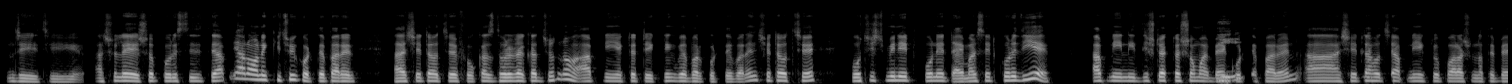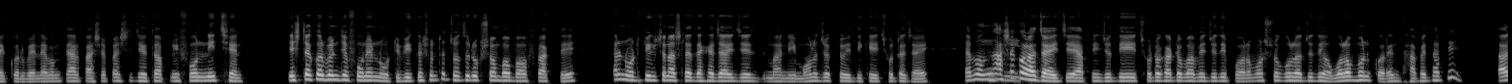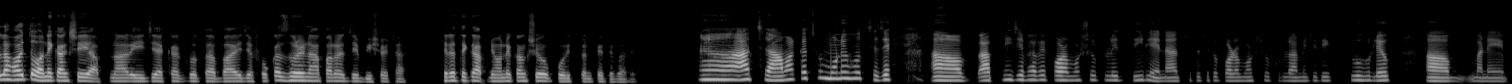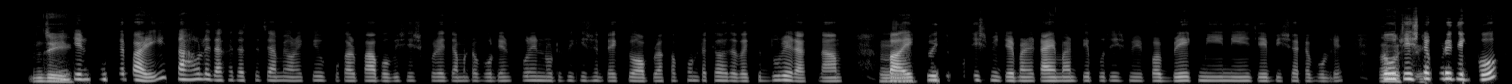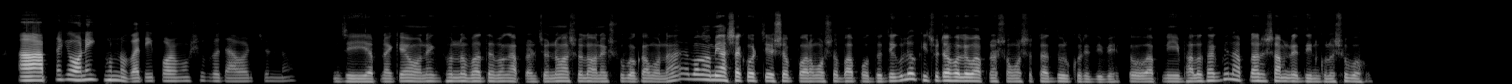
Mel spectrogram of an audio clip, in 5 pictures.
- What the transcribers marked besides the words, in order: static; distorted speech
- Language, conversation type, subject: Bengali, advice, আমি একাগ্রতা ধরে রাখতে পারি না—ফোকাস বাড়িয়ে সময়টা ভালোভাবে ব্যবহার করতে কী করতে পারি?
